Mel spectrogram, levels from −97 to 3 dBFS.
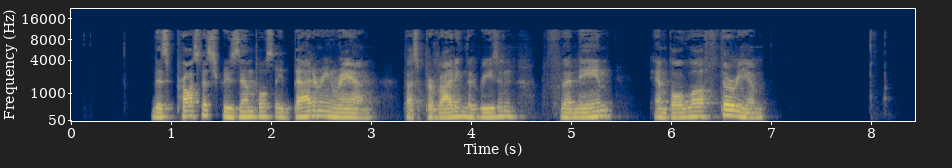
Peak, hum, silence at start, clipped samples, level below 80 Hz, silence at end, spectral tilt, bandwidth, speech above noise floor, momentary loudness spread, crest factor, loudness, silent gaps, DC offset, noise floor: -4 dBFS; none; 0.8 s; under 0.1%; -60 dBFS; 1.5 s; -6.5 dB/octave; 11.5 kHz; over 69 dB; 11 LU; 20 dB; -22 LUFS; none; under 0.1%; under -90 dBFS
